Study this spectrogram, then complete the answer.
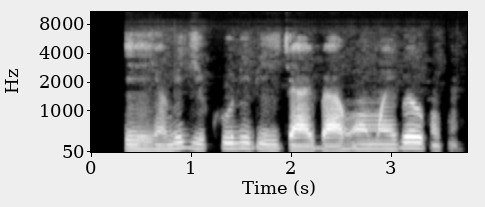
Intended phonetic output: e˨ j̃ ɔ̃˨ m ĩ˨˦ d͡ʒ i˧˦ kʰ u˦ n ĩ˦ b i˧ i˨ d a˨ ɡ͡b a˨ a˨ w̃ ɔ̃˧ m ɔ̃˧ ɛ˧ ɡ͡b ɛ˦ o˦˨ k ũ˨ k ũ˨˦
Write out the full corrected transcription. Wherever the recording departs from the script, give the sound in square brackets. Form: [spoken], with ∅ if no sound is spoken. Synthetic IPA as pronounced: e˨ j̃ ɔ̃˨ m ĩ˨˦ d͡ʒ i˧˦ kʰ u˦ n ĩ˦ b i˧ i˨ [d͡ʒ] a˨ ɡ͡b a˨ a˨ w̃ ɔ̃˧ m ɔ̃˧ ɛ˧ ɡ͡b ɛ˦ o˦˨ k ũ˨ k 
